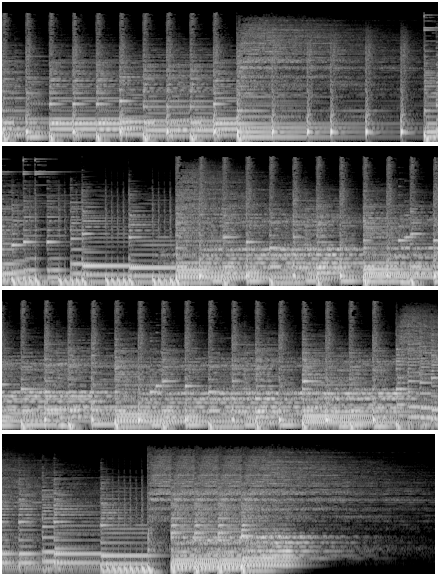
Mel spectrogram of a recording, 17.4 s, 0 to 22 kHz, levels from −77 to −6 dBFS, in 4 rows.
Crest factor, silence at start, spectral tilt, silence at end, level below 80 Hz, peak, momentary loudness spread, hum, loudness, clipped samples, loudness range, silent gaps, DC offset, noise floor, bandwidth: 16 dB; 0 s; -5 dB/octave; 0.25 s; -32 dBFS; -4 dBFS; 7 LU; none; -20 LUFS; under 0.1%; 3 LU; none; under 0.1%; -45 dBFS; 17 kHz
